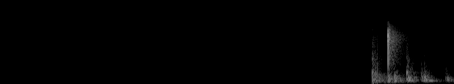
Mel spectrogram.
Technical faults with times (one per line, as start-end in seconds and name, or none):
2.50-3.78 processor overload crackle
